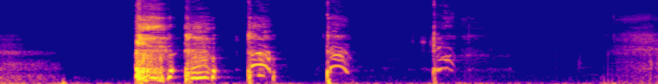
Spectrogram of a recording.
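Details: A sick person who also has sneezes and earache and coughs from time to time: a run of five short, sharp coughs, the later ones softer and more voiced, in a quiet room.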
